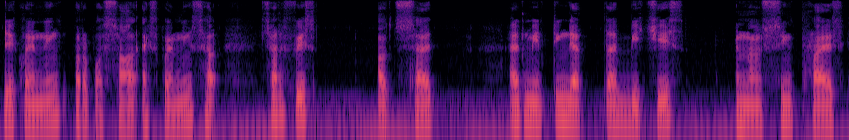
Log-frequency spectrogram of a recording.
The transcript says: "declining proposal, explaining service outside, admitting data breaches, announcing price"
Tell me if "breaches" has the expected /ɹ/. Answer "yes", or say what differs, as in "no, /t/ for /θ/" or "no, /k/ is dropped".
no, /ɹ/ is dropped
